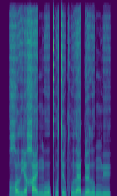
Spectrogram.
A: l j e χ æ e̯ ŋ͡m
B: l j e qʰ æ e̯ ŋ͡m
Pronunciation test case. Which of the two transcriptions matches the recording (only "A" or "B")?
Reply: A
